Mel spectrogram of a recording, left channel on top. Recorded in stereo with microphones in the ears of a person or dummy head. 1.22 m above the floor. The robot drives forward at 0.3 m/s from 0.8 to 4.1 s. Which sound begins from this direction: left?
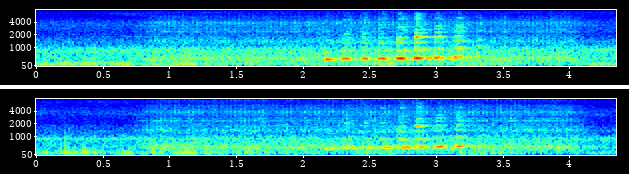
Laughter, at 2.2 s.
